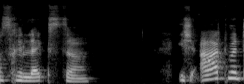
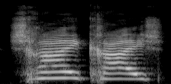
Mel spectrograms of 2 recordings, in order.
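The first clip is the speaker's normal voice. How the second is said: high, loud mock screech; mock shriek; 5 semitones higher, 3 dB louder than usual. Narrator mocking the roommate's shrieking, high and loud. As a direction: imitate the screeching, hammed-up. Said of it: "Hysterie lässt grüßen".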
